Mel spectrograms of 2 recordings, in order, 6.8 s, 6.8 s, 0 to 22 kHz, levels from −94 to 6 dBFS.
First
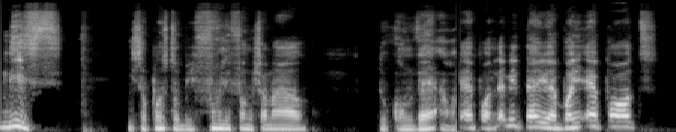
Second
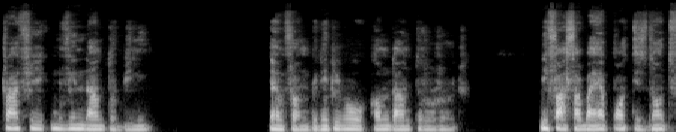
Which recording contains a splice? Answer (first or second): first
